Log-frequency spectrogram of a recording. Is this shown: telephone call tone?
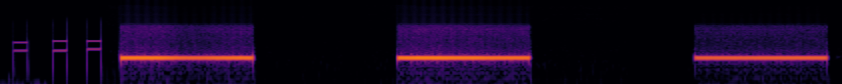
yes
